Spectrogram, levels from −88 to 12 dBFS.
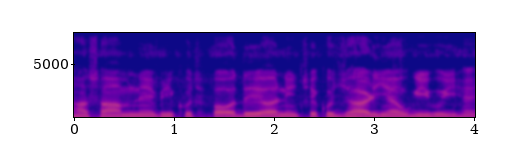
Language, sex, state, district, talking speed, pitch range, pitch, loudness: Hindi, male, Chhattisgarh, Raigarh, 180 wpm, 130-140 Hz, 135 Hz, -45 LUFS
